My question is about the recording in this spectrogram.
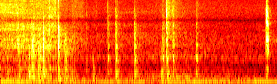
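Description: Paper gift bag rustling as a star-patterned night-light globe is lifted out of it, strongest in the first half second, followed by a few light clicks and knocks of handling. A steady low hum runs underneath.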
